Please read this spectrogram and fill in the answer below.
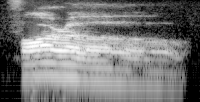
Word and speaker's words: farro: Farro. Faro. It's like closo, but faro.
